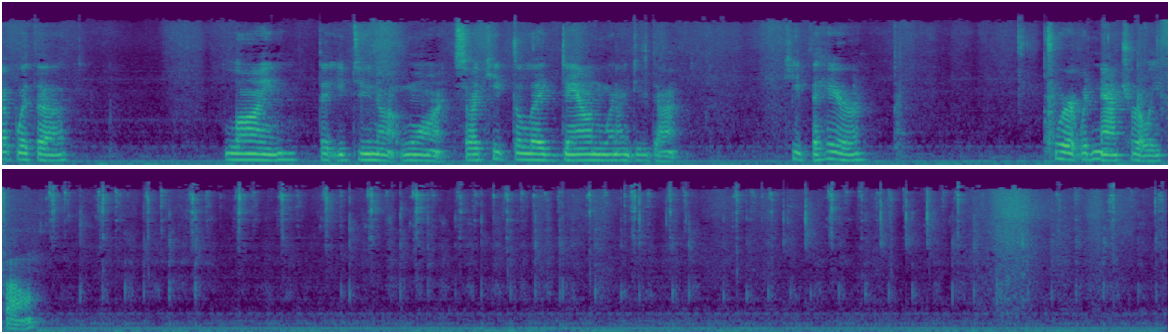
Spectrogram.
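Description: A comb brushes through a dog's fur.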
